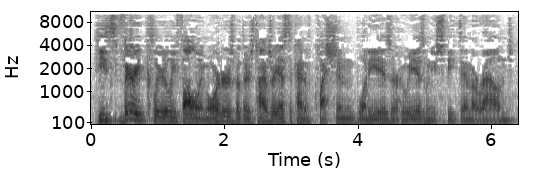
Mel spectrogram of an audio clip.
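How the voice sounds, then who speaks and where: Husky man rambling through game lore. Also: fairly low pitch, brisk. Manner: rambling, restarts, lively laughing banter. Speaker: podcast co-host. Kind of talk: casual lore discussion.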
